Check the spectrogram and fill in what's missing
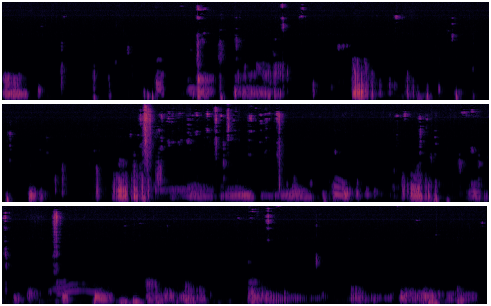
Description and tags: Phone recorded stomach noises, cleaned up using audacity. Loopable & has silence between noises, so it should be pretty easy to cut.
